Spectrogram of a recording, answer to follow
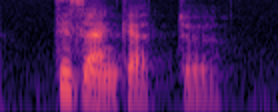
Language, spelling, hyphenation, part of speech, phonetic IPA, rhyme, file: Hungarian, tizenkettő, ti‧zen‧ket‧tő, numeral, [ˈtizɛŋkɛtːøː], -tøː, Hu-tizenkettő.ogg
- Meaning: twelve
